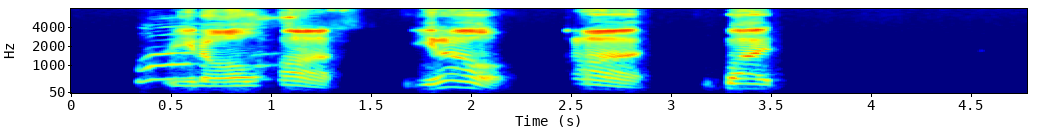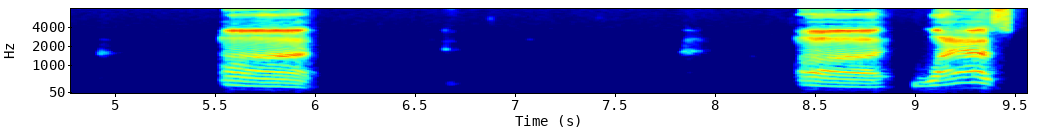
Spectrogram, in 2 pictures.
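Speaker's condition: Aphasia; initially no talking

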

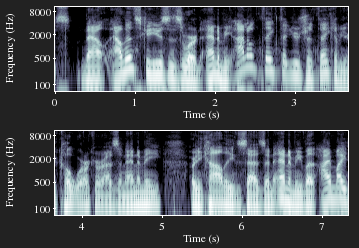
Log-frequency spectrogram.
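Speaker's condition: Cleft lip and palate

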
